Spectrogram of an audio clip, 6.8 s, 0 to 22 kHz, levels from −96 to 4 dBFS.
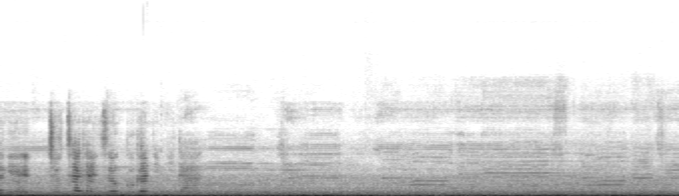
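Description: Nothing technically wrong turns up in this short recording of sounds, so there's nothing to flag here.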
